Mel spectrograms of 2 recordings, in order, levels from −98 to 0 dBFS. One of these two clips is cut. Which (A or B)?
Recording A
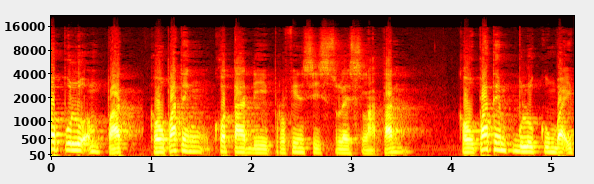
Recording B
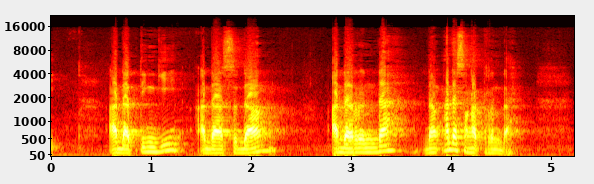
A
